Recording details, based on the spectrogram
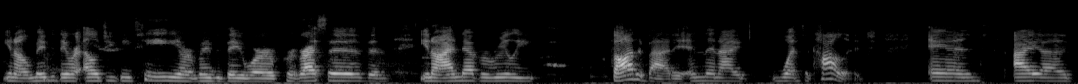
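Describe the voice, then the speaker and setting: A woman's voice: low voice, fairly even intonation, measured pace, fairly bright tone, rough recording. A woman in her twenties from Michigan, a guest chatting casually on a talk show with lots of restarts and fillers. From Michigan, USA. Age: 20s. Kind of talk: casual conversation.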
